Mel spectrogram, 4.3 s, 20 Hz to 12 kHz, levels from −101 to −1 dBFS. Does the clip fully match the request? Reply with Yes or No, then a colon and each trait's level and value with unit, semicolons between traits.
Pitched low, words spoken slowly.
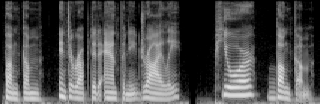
No: medium, 155 Hz; slow, 85 wpm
